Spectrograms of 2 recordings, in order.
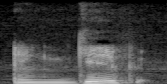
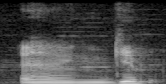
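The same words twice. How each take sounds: The two takes are said the same way.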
